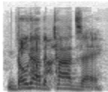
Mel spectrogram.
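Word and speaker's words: Goga Bitadze: How do you pronounce the guy the Patriots got? Goga Batadze.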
